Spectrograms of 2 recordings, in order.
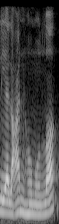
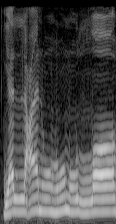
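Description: First: The n carries no vowel at all. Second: The vowel after the n is fully pronounced. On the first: The speaker calls it wrong. "بتسكين النون، هذا غير صحيح" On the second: The speaker calls it right. "هذه 3 ضمات متتالية لابد من أن تأتي بشكل صحيح"

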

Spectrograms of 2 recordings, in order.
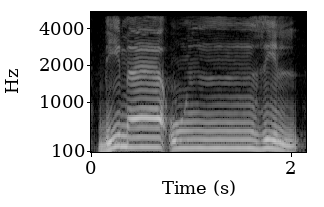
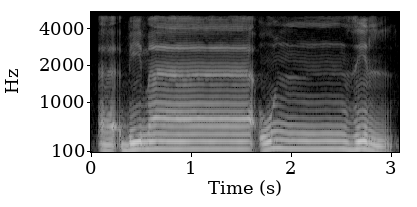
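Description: First: The vowel before the hamza is kept short. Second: The vowel before the hamza is held moderately long. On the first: It follows one option in the reading of Qalun. "القصر في هذه الكلمات كأمثلة يكون هكذا" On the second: It follows another option in the reading of Qalun. "في التوسط إذا كنا نقرأ لقالون"

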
